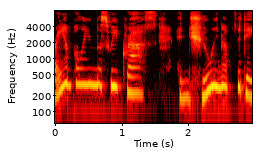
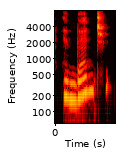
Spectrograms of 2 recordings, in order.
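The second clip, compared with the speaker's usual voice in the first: ordinary delivery, nothing marked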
